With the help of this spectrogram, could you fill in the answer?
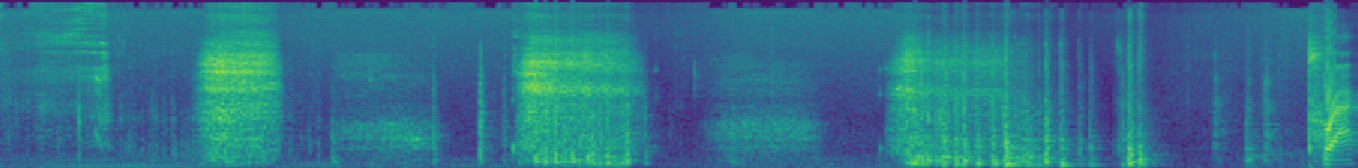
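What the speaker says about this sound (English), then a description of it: "practice breathing with just your belly and pushing that air into this balloon" Belly breaths are pushed out into a balloon in several separate bursts, each a breathy rush of air with puffing and rubbery thuds, close and fairly loud, separated by short pauses of near quiet.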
